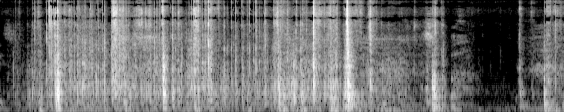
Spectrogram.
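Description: Stiff clear plastic blister packaging of a trading-card box crackling and clicking as hands pry it open: a run of sharp cracks over crinkly rustling, going quiet for a moment near the end.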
